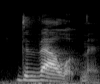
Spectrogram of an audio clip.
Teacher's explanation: com a ênfase a parte tônica né a sílaba tônica na segunda sílaba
